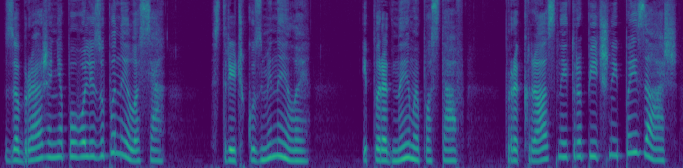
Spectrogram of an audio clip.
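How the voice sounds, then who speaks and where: A woman narrating an audiobook in a measured, expressive storytelling manner. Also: fairly high pitch, no echo, studio quality.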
